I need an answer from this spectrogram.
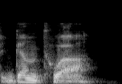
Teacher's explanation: So we get, for example, root gam, plus twa, you get gantwa. With it m changing to a n before a t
